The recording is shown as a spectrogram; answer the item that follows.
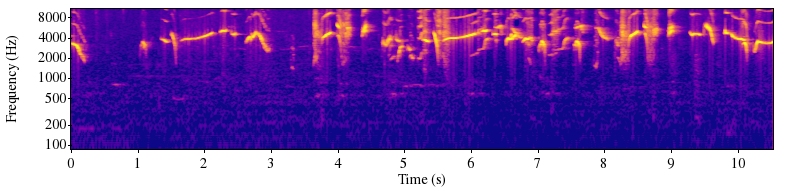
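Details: Oriental magpie-robin song used to trigger singing and lure wild birds: loud, varied whistled phrases and sharp chirps, clear slurred notes mixed with harsh buzzy bursts, pausing briefly before a dense rapid stretch.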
